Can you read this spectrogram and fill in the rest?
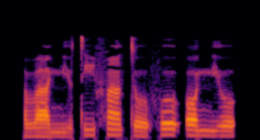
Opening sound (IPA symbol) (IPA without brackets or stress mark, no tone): β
